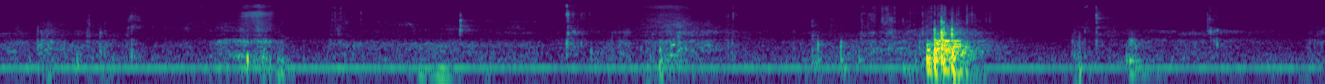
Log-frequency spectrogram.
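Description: A man chewing food with small soft mouth and handling noises over a steady low hum. A short pitched vocal sound comes about two-thirds of the way through.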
